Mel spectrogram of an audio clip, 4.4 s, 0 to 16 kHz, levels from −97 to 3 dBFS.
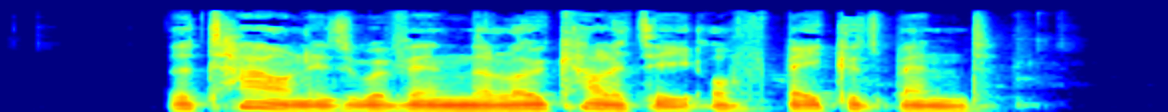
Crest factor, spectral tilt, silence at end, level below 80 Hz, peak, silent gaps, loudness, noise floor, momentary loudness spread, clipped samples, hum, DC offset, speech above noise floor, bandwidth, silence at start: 18 dB; -5 dB/octave; 0.65 s; -38 dBFS; -6 dBFS; none; -23 LUFS; -81 dBFS; 8 LU; under 0.1%; none; under 0.1%; 60 dB; 11.5 kHz; 0.65 s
